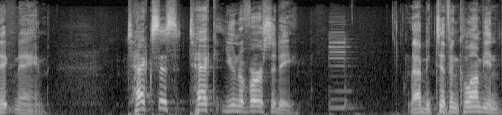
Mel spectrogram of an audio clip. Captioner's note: buzzer beeps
